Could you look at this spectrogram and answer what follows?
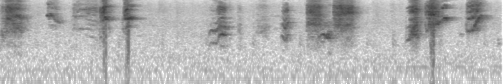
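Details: Bali myna (Leucopsar rothschildi) in gacor song: grating, hissy bursts separated by short silences, with crisp clicking notes early on.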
